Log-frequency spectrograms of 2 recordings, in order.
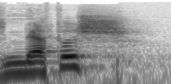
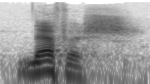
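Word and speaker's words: nephesh (נפש): The Hebrew word is nephesh. Nefesh, okay? The unique Hebrew word, the accent's on the first syllable. Unlike Shema, accent on the second syllable, Hebrew, it's the accent is on the first, nefesh.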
